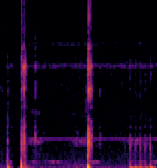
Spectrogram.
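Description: Mostly quiet, with a few short sharp clicks near the start and a louder one a little over a second in.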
